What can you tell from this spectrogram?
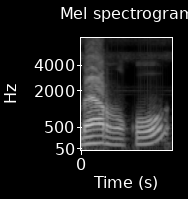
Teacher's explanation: ada huruf ra yang berharakat sukun sebelumnya fathah, kita namakan dengan ra tafkhim, ra yang tebal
